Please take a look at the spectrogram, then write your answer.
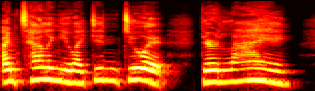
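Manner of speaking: soft-spoken, hushed, creepy voice. Acting out Michael denying it, in a soft Michael impression. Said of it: "Michael's like this".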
